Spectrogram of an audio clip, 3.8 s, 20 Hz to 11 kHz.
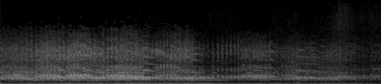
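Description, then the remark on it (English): A dense chorus of loud, rolling bird calls from a large flock of sandhill cranes, each bird about 4 feet tall, touching down at a wildlife preserve near the San Joaquin River, many voices overlapping continuously with no pauses, with a low rumble of wind or ambience underneath. “A huge flock of sandhill cranes, each bird 4 feet tall, is touching down at a wildlife preserve near the San Joaquin River.”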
